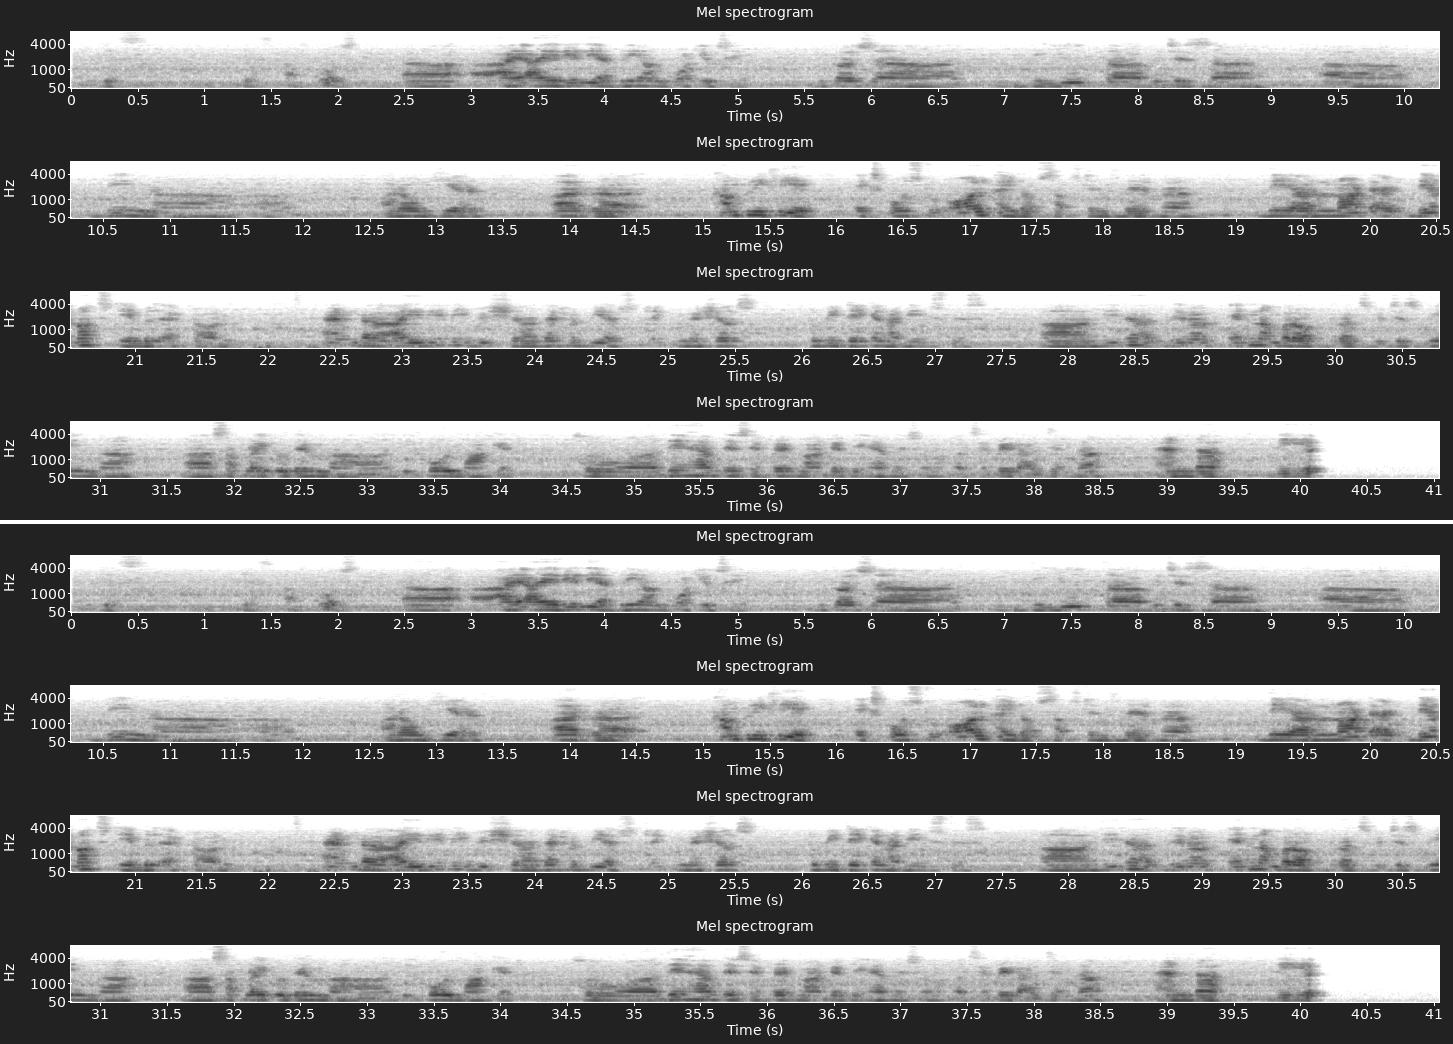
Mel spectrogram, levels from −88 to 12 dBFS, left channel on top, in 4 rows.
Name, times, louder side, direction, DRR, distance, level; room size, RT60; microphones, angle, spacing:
voice 1, 2.5-4.8 5.7-6.6 7.2-8.9 9.4-10.0 10.5-11.4 12.6-13.3 13.9-14.5 15.1-15.8 16.4-17.5 17.9-18.7 19.2-21.6 22.4-23.3 23.7-24.6 25.1-25.5 26.2-26.9 27.8-30.2 30.5-31.2 31.6-33.2 33.5-34.1 34.6-37.0 37.7-38.1 38.3-38.5 38.9-39.4 39.8-40.1, right 3 dB, 20° right, 0.4 m, -24 dB
3.1 x 2.0 x 2.5 m
head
